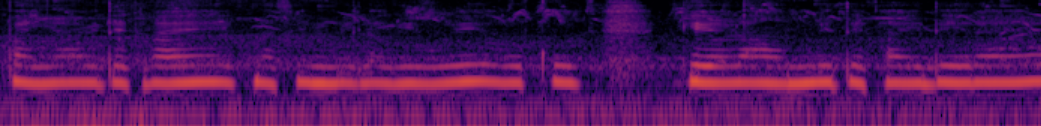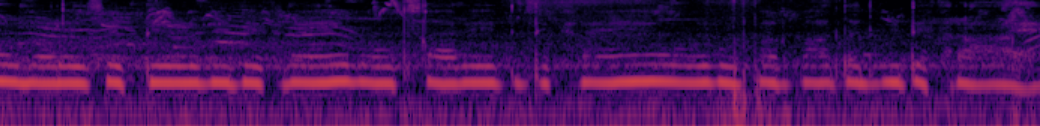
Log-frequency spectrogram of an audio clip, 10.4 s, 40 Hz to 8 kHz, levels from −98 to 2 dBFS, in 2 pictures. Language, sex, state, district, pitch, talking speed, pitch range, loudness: Hindi, female, Chhattisgarh, Kabirdham, 250 Hz, 215 wpm, 245-255 Hz, -52 LUFS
